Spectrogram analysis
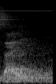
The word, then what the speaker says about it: psi: If you're curious, this is a Greek letter which is pronounced psi. That's how it's pronounced.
